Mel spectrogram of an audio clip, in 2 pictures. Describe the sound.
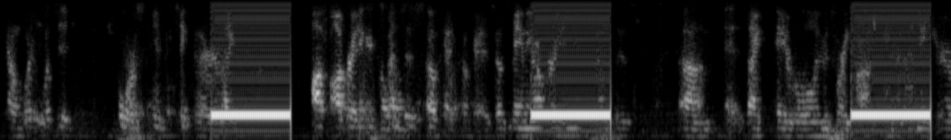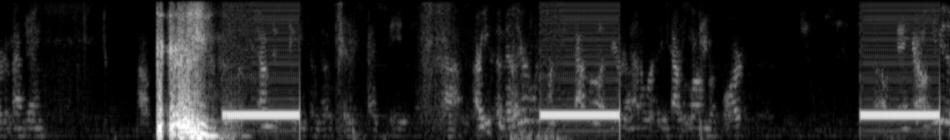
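Six steady telephone ringback tones pulse at even intervals as a call is transferred to voicemail. Each is a level, mid-pitched hum, with people talking between them and one brief loud rustle midway.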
